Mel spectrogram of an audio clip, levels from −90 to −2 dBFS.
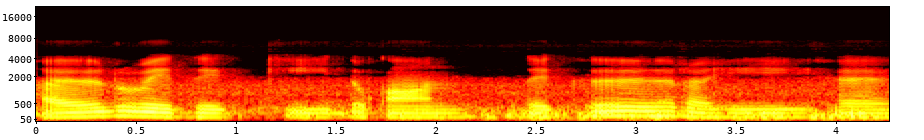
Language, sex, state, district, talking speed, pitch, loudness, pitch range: Hindi, male, Madhya Pradesh, Umaria, 85 wpm, 105 Hz, -19 LUFS, 100-115 Hz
